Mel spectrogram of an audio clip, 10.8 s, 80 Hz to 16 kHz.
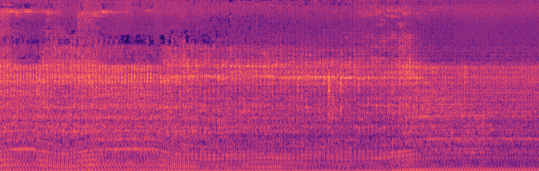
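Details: Old Caterpillar D6 dozer diesel after a fuel problem was fixed: heavy deep regular beat as revs drift up and down, no misfire or knock; runs pretty good, normal running.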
